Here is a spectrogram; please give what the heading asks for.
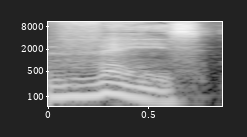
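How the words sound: It is said in an American accent.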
